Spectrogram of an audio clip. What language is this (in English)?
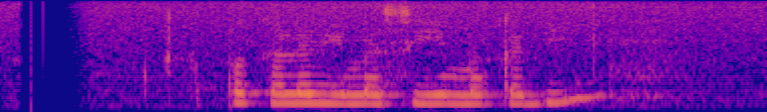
Sinhala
